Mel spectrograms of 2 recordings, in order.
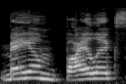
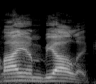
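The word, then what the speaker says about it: Mayim Bialik: to pronounce her name mayhem bilix new character wilted who what blossom instead of blossom and it's mayam bialik she's the new host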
